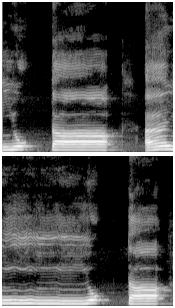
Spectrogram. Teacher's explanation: کھڑا زبر برابر ہوتا ہے الف مدہ کے، الف مدہ کو ایک الف برابر کھینچ کر کے پڑھتے ہیں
